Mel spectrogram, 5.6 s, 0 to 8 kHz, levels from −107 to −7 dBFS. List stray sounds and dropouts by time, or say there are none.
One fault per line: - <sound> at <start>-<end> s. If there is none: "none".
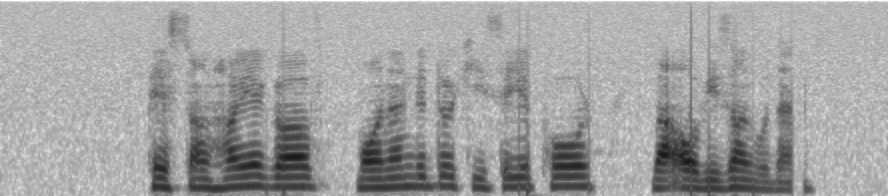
- dropout at 4.9-5.0 s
